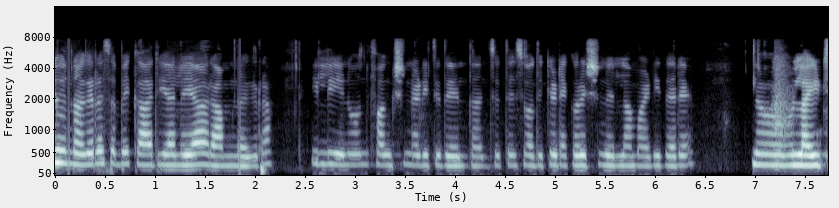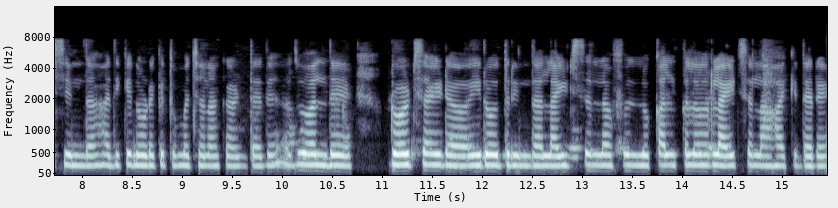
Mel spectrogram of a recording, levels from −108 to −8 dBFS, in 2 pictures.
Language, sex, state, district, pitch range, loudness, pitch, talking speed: Kannada, female, Karnataka, Chamarajanagar, 215-230 Hz, -23 LUFS, 225 Hz, 135 wpm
